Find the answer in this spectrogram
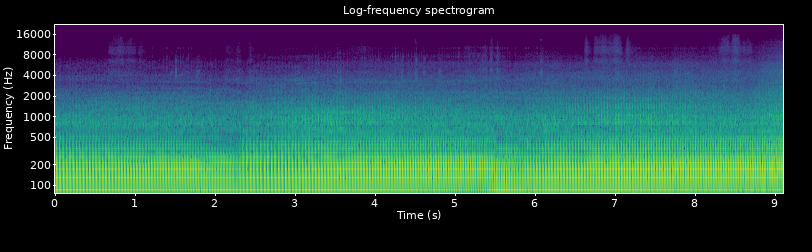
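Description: KTM 690 Duke's single-cylinder engine accelerating away from a stop. The engine note dips briefly at two gear changes, about two and six seconds in.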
